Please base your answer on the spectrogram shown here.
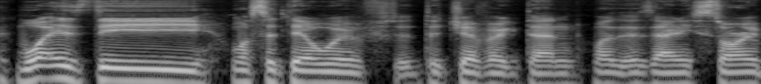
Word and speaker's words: Jvckk: There's a couple people that say it differently, but Jvckk is what I would say is correct, yeah.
